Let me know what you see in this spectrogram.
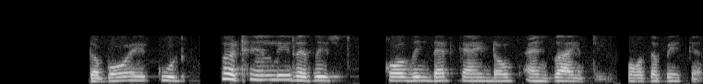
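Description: From 0.0 to 0.89 s, 2.0 to 2.21 s, 3.59 to 3.86 s and 6.2 to 6.29 s, pauses in the speech carry comfort noise in place of the background. The hiss is steady and featureless. It sits about 27, 23 and 12 dB down in the first three gaps and about 10 dB up in the last. Discontinuous transmission likely halted sending, and the receiver synthesised filler. The call path passes nothing above 4 kHz.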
